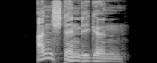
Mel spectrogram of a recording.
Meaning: inflection of anständig: 1. strong genitive masculine/neuter singular 2. weak/mixed genitive/dative all-gender singular 3. strong/weak/mixed accusative masculine singular 4. strong dative plural
- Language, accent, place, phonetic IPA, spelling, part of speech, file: German, Germany, Berlin, [ˈanˌʃtɛndɪɡn̩], anständigen, adjective, De-anständigen.ogg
